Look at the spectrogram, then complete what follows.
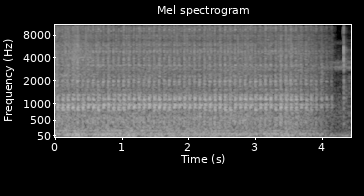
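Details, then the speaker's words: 2017 Ford Escape 1.5L turbo running: rapid rod-knock-like knocking, two or three a second, from the vacuum wastegate actuator, whose busted diaphragm cannot hold vacuum and slaps back to rest. "well in this video I've got a little audio and visual for you of a turbo that's actually making a knocking noise it's almost like a rapid rod knock type noise"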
